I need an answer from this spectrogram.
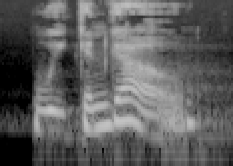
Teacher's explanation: we de-stress the can so that it sounds like kin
